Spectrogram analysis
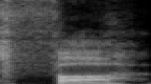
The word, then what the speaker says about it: pho: That's pho, by the way. I've heard it pronounced pho.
